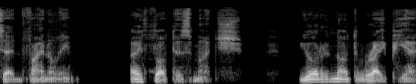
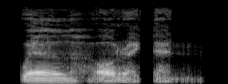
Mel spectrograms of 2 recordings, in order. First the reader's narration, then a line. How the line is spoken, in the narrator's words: he sighed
